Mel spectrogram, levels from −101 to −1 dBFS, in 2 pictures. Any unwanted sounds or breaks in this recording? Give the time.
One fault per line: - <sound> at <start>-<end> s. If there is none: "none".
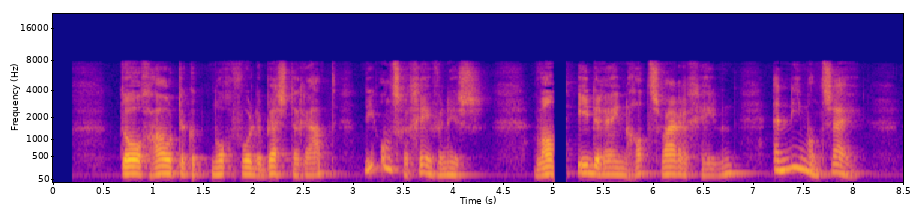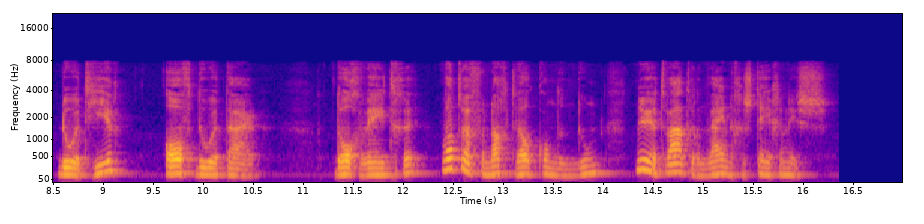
- dropout at 5.0-5.1 s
